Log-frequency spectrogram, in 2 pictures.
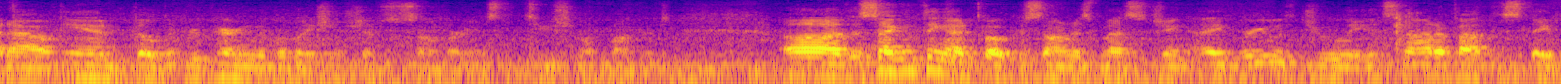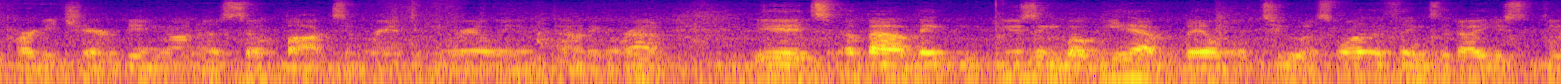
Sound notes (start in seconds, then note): none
